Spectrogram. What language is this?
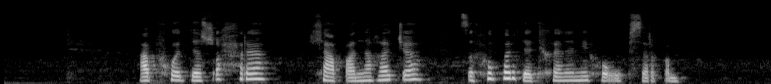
Kabardian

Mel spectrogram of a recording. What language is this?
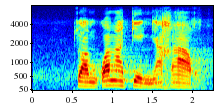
Tswana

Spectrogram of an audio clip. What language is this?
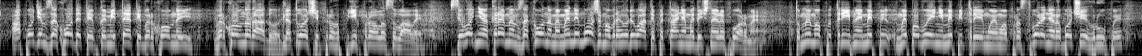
Ukrainian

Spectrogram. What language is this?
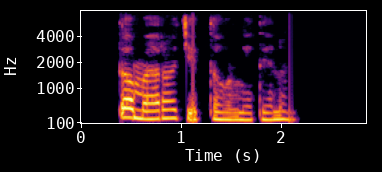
Kalenjin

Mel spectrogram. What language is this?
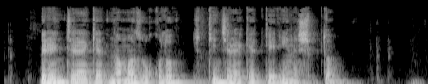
Uyghur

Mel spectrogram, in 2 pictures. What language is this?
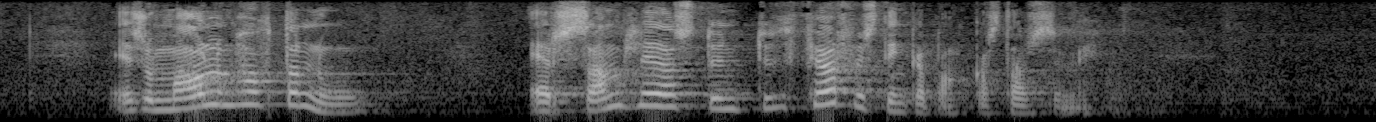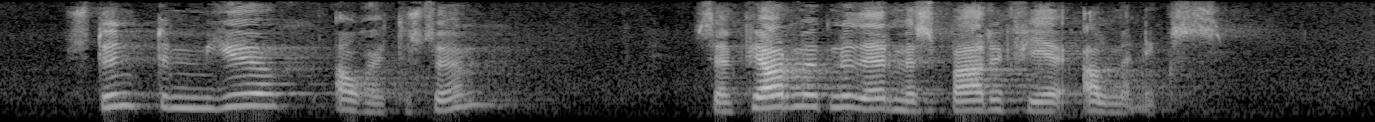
Icelandic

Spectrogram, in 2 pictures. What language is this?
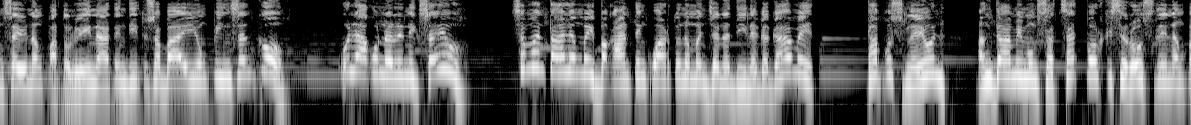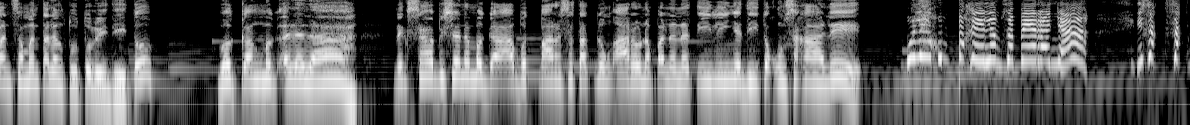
Filipino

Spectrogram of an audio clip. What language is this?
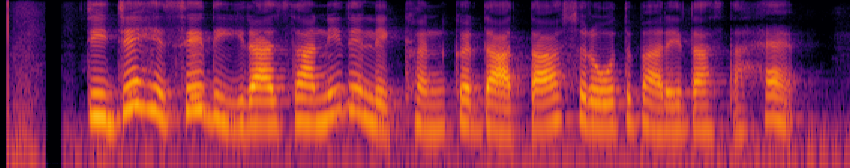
Punjabi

